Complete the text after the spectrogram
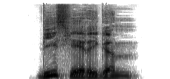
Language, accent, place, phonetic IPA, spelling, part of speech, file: German, Germany, Berlin, [ˈdiːsˌjɛːʁɪɡəm], diesjährigem, adjective, De-diesjährigem.ogg
- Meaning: strong dative masculine/neuter singular of diesjährig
